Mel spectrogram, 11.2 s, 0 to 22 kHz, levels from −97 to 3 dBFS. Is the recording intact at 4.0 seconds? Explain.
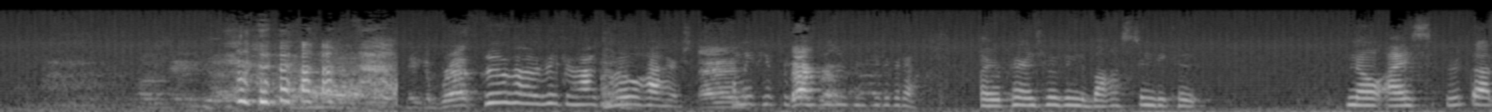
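No. At 4.0 s, two faults are present. The first is mains buzz, which runs through the whole clip. Sharp switching spikes from the 50 Hz supply get into the signal path twice in every mains cycle. They add a ladder of 50 Hz harmonics that reaches into the kilohertz range, sitting about 25 dB below the signal. At 4.0 s it sounds like the rest of the clip: a steady, raspy buzz under the sound.

The second is clock slip clicks, which run from 0.15 s to 11.13 s and so cover 4.0 s. Two devices are likely running on separate, unsynchronised clocks that differ by something like 400 ppm. Whenever that drift builds up to a whole sample, one sample is dropped or repeated. That happens roughly every 70 ms, some 200 times across that span. Each slip is heard as a small tick, and at this rate they form a regular soft rattle.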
